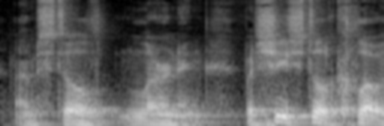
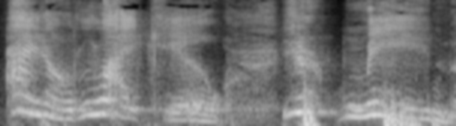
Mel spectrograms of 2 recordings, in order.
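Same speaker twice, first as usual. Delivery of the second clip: put-on much higher, slow, whiny toddler sobbing at the guard; crying little girl; much slower than usual. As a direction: wail like a cross four-year-old. Four-year-old scolding the guard.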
